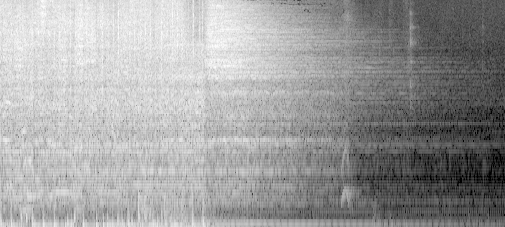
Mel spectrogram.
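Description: Acoustic drum kit played hard along to a heavy music track: fast kick, snare and cymbal hits. About four seconds in the playing stops on a final hit, and the last chord and cymbals ring out and fade to near silence over about five seconds.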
